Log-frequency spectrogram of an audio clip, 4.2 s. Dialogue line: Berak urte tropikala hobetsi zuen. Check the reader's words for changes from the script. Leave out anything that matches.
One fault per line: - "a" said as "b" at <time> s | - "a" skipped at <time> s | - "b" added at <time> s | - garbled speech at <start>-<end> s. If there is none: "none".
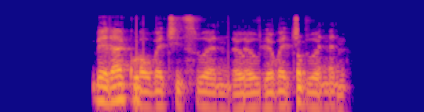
- "urte tropikala" skipped at 1.4 s
- garbled speech at 2.3-3.5 s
